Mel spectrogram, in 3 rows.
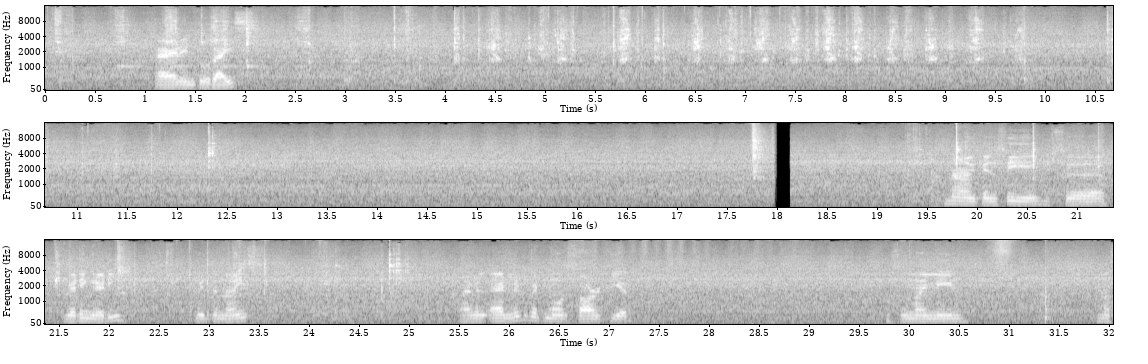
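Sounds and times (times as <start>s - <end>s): metal spoon scraping a pot: 0.0s - 10.0s.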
